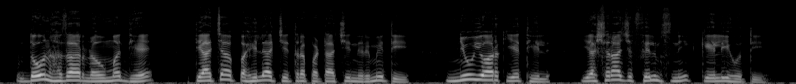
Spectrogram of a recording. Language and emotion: Marathi, neutral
